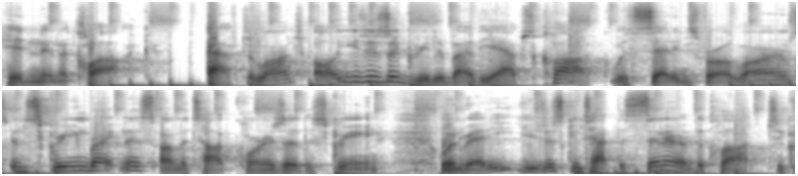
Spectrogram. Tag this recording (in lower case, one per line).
speech
music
